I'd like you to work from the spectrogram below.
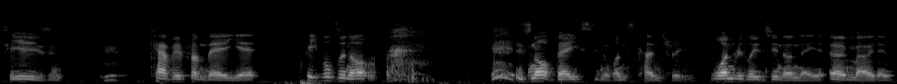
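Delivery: scuffed, drugged-out Aussie accent, cracking up; Australian accent. Shown as a demonstration. Co-host imitating a student's paper for laughs, crazy Australian accent. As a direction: read it in a badly faked Australian accent. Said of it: "drugged out accent".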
